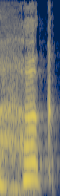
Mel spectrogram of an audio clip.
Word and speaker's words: HUK: outdoors you've probably noticed the hook performance fishing brand of apparel it's called it's spelled h-u-k and the brand was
